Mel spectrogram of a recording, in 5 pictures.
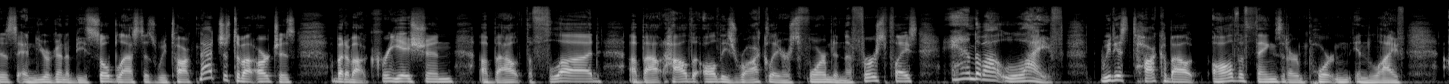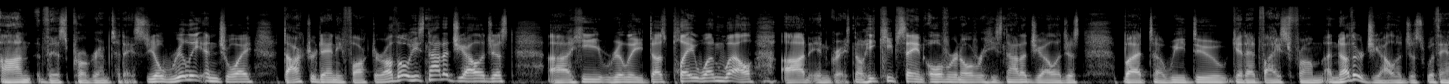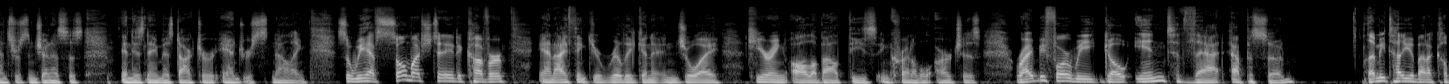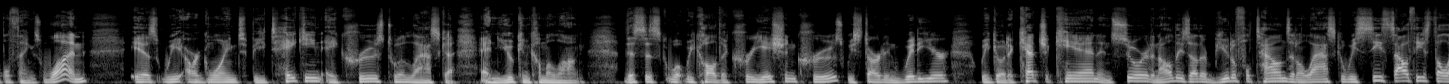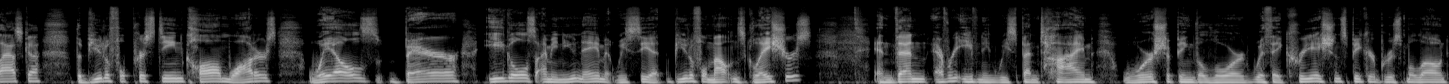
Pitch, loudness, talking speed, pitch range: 110 Hz, -21 LUFS, 185 wpm, 100-135 Hz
